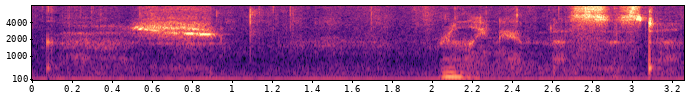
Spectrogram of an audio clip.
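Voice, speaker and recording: Slow whispering unhinged female experimenter, acted by a woman. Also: lightly acted. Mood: offhand, unhinged. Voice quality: breathy whisper. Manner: unhurried, murmured, offhand and clinical. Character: unhinged female superpowered experimenter, casually clinical, faintly menacing. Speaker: ASMR roleplay performer. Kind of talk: whispered ASMR medical exam roleplay.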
